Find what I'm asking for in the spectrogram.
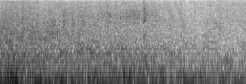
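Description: A frag grenade detonates in the shooter Apex Legends, one close, loud low boom that rumbles and fades over about a second with no talk.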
